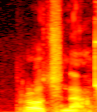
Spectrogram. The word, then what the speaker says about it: Prochnow: Jürgen Perchow. Perchow. I can't pronounce it. – Almost there. Jürgen, right there. – Jürgen Prochnow. – Yeah, I buy that. – Fuck it. That sounds decent.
